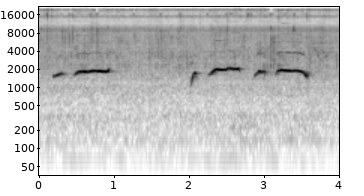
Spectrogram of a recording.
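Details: A cockatiel, a pet bird, whistles during rain: a long level tone, a pause, then a quick upward note and two more held whistles, against soft rain hiss.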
